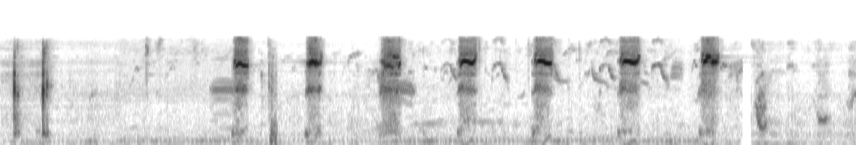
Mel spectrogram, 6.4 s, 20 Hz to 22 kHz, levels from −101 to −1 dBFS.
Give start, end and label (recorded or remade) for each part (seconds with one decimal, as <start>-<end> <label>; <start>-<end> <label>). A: 0.0-0.9 remade; 0.9-1.9 recorded; 1.9-2.9 remade; 2.9-5.3 recorded; 5.3-6.4 remade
